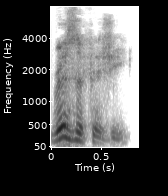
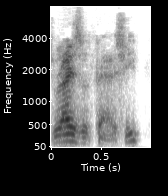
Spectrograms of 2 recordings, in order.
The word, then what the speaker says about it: rhizophagy: made in Australia where they called it Rizophagi, but the right way to say it is risopy.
